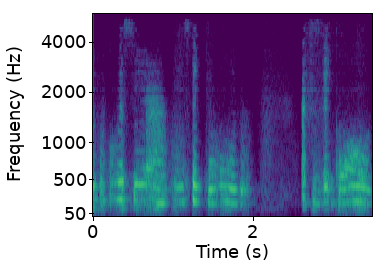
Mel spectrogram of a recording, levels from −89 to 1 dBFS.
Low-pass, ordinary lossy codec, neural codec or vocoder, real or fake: 5.4 kHz; none; codec, 44.1 kHz, 0.9 kbps, DAC; fake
